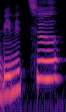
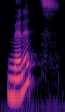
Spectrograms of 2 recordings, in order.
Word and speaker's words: minutes: Do you need a few minutes의 치는 minutes, 치 발음 빼지 마시고요. minutes.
